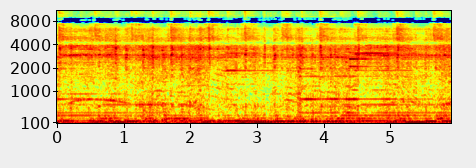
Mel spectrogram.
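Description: Live rock band playing: electric guitar, bass guitar and drum kit, with the drums keeping a steady beat under sustained guitar notes.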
